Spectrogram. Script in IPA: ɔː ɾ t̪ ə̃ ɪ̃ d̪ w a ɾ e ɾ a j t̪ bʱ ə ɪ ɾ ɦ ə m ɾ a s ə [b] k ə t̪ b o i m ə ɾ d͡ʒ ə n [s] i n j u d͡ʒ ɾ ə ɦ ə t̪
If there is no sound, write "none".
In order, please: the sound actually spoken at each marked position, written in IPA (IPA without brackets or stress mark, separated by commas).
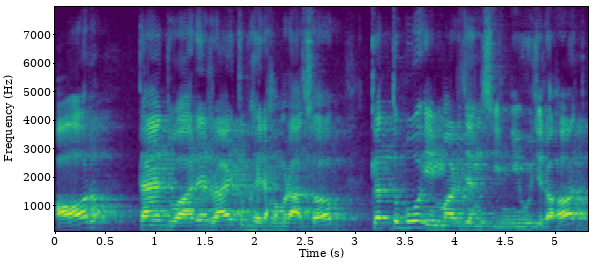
b, s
